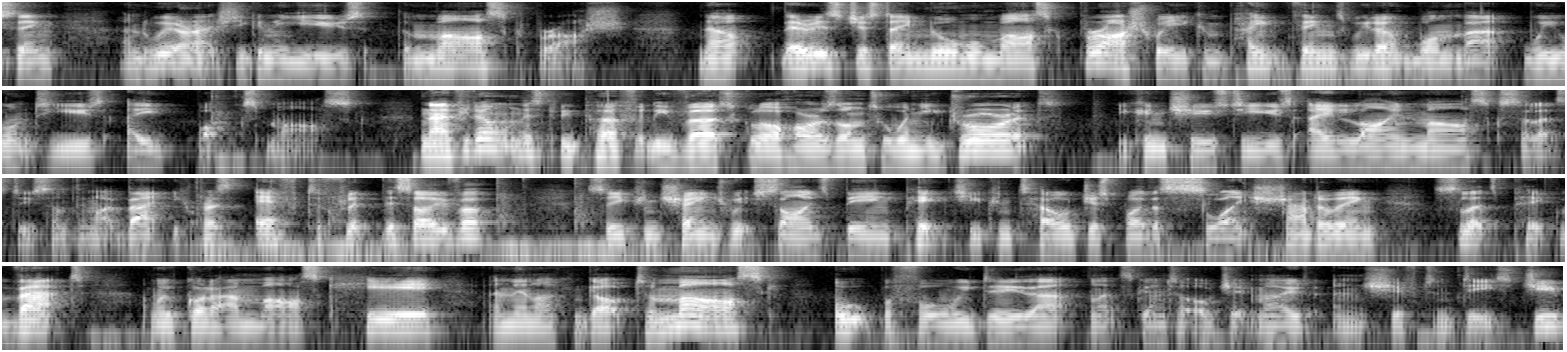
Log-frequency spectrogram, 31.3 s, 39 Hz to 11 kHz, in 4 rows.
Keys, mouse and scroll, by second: 0.0 middle click, 1.4-4.7 scroll down 1, 5.0 click, 6.4 ctrl+z, 8.8 click, 9.5 middle click, 10.5 click, 12.8 ctrl+z, 13.2 click, 16.6 click, 21.3 click, 24.1 middle click, 26.9 click, 27.8 Tab, 29.4-29.7 scroll down 1, 30.5 shift+d.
